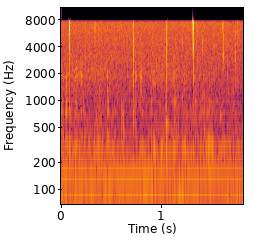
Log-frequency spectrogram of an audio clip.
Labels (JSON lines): {"label": "anthrophony, boat engine", "recorder": "SoundTrap 300"}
